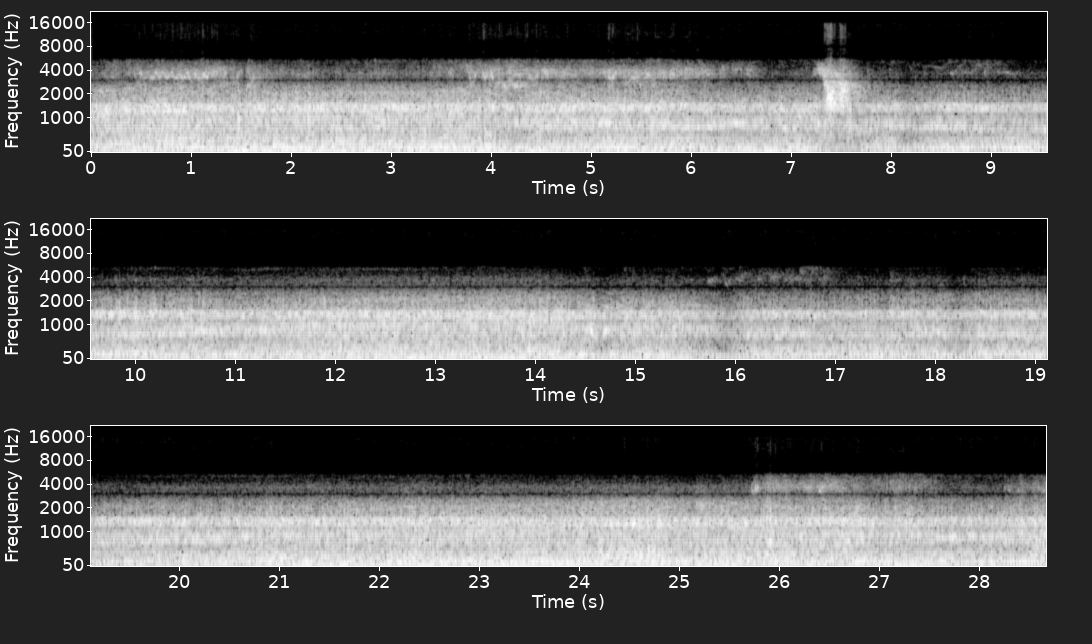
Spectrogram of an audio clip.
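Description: Go-kart engine running hard on board the kart, its pitch rising and falling with the throttle, with one sharp knock about seven seconds in.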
